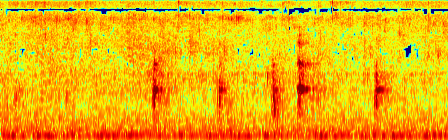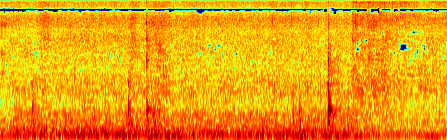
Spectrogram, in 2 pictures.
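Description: Marinated beef and garlic sautéing in a pan for beef japchae noodles: a soft, steady sizzle broken by several sharp utensil taps and scrapes, close by with no talk.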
